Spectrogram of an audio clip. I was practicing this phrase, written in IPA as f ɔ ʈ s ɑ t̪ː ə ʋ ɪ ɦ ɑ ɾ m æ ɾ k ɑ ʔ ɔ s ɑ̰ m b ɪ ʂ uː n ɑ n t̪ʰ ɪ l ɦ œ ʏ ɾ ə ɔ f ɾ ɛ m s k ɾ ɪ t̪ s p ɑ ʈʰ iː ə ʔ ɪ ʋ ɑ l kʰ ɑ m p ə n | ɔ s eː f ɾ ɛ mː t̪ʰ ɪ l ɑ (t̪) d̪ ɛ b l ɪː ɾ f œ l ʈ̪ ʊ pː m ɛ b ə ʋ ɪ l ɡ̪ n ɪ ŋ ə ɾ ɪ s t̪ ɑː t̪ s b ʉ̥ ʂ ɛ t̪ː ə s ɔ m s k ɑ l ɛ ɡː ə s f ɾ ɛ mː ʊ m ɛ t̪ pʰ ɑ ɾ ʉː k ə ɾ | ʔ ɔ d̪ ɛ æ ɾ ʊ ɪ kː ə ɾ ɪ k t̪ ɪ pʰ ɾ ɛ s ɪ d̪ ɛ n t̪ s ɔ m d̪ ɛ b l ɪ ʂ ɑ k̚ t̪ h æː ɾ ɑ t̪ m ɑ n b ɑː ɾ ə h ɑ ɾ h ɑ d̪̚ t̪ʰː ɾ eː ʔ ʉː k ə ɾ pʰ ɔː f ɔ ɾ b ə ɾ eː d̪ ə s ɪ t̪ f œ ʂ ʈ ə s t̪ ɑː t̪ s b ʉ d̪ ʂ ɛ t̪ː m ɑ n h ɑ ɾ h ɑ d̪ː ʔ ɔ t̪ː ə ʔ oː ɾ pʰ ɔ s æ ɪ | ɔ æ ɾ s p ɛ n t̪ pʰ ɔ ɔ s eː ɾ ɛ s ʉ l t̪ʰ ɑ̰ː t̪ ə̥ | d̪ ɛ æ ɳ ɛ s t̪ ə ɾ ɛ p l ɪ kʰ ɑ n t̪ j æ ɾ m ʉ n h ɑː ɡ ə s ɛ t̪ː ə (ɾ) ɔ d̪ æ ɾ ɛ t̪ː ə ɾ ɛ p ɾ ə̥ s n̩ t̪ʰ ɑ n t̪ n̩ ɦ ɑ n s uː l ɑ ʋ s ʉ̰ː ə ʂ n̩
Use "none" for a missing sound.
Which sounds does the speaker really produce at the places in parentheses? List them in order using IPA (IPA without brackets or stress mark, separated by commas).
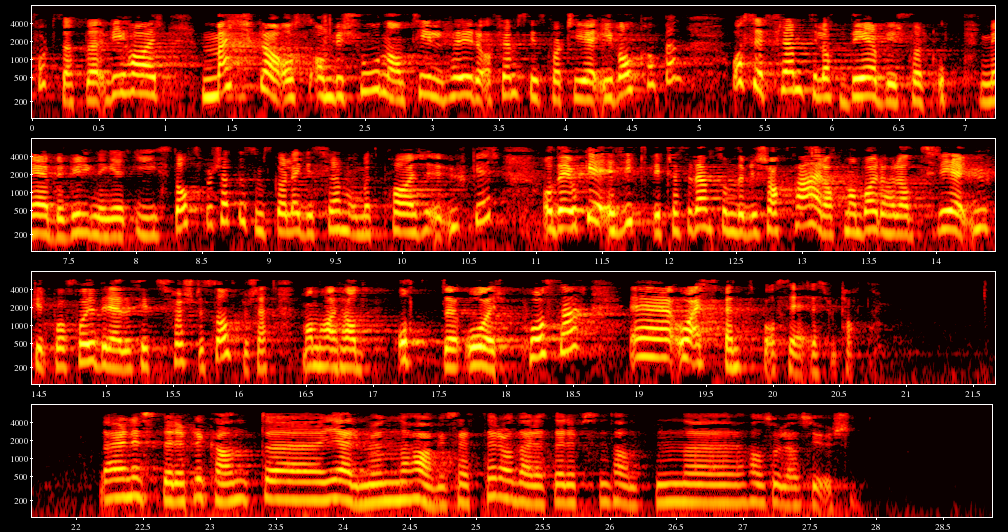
t̪, ɾ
